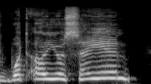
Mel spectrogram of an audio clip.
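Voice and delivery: put-on shrill drill-sergeant scream, very high, in-your-face. Retelling the sergeant yelling close to his face: imitating a sergeant screaming. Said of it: "they scream in your face".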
